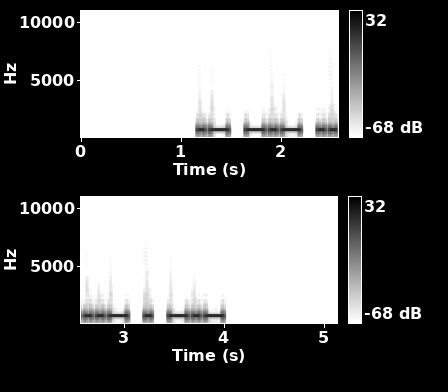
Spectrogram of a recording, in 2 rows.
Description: Morse code, heard as a keyed tone, about 20 wpm, 700 Hz. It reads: AK4EK
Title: USA Call Signs - 5 Characters - 3x Character Spacing - 20wpm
